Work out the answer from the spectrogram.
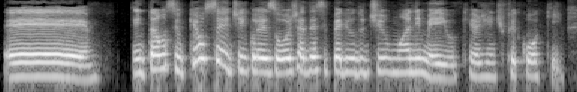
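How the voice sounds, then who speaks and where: A woman's voice: on the high side, animated, fairly quick, warm tone. Chatty Brazilian woman on a lo-fi call. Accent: Brazilian Portuguese. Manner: chatty, repeats and restarts phrases, many tag questions. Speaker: interview guest, former student. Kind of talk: casual conversational interview.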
